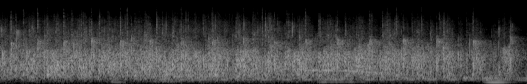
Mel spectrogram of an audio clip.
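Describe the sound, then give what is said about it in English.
An audience claps steadily for several seconds to welcome a special guest, a dense, even wash of many hands with no pauses and no voices standing out. “So today, let's clap it up.”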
